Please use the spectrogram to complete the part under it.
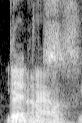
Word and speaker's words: Deadmau5: Deadmau5.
